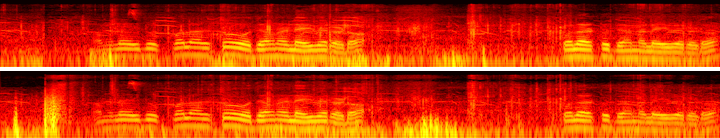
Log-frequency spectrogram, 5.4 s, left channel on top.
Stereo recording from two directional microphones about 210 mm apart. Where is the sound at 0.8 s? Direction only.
45° right (ahead or behind).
